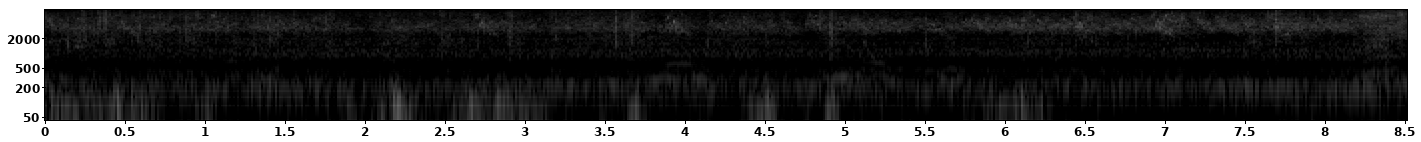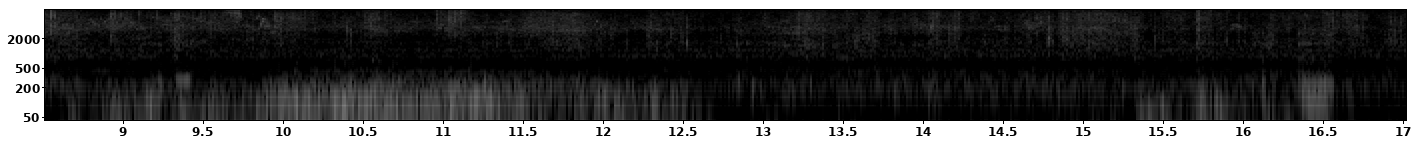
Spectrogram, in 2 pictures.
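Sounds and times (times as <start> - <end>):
small birds chirping: 0.0 - 17.0
soft low thumps: 8.8 - 12.7, 15.4 - 16.6.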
